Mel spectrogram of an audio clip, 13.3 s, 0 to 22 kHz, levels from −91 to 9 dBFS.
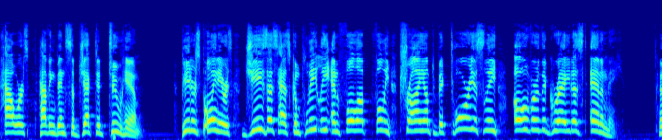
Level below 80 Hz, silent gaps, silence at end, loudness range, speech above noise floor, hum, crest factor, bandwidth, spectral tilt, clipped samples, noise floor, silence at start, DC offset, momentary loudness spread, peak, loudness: -76 dBFS; none; 0 s; 3 LU; 45 dB; none; 20 dB; 11.5 kHz; -3 dB/octave; under 0.1%; -79 dBFS; 0 s; under 0.1%; 9 LU; -16 dBFS; -34 LUFS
